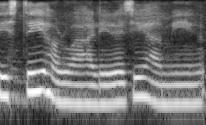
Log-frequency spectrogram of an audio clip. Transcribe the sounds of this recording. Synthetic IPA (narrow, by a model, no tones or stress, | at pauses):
t̪est̪ʌjɦʌɾualeɾʌt͡sʌj̃ɦami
